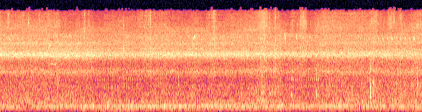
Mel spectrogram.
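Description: Steady insect chorus, an even high-pitched buzz, over a low steady hum, with a faint tick about seven seconds in.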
